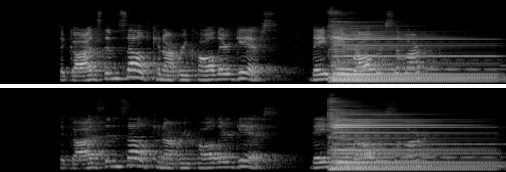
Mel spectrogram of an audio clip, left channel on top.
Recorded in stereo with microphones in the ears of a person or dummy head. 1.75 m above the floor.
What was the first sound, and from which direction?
A woman speaking, 35° left (ahead or behind).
